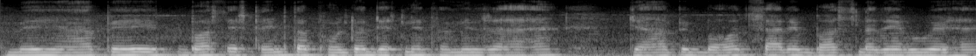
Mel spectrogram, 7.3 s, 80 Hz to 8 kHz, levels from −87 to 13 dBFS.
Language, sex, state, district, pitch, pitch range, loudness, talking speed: Hindi, male, Punjab, Kapurthala, 145 Hz, 145-150 Hz, -17 LUFS, 165 wpm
